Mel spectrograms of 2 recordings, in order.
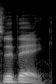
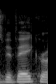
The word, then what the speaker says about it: Vivek: It's Vivek. – Vivek. – Yeah, he says Vivek rhymes with cake.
